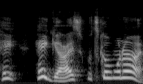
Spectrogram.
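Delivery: pitched high with a friendly, nice-guy tone. Show the others why he is wrong for the role, in a Mark Wahlberg nice-guy voice. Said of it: "He's got too much of a nice guy persona".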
